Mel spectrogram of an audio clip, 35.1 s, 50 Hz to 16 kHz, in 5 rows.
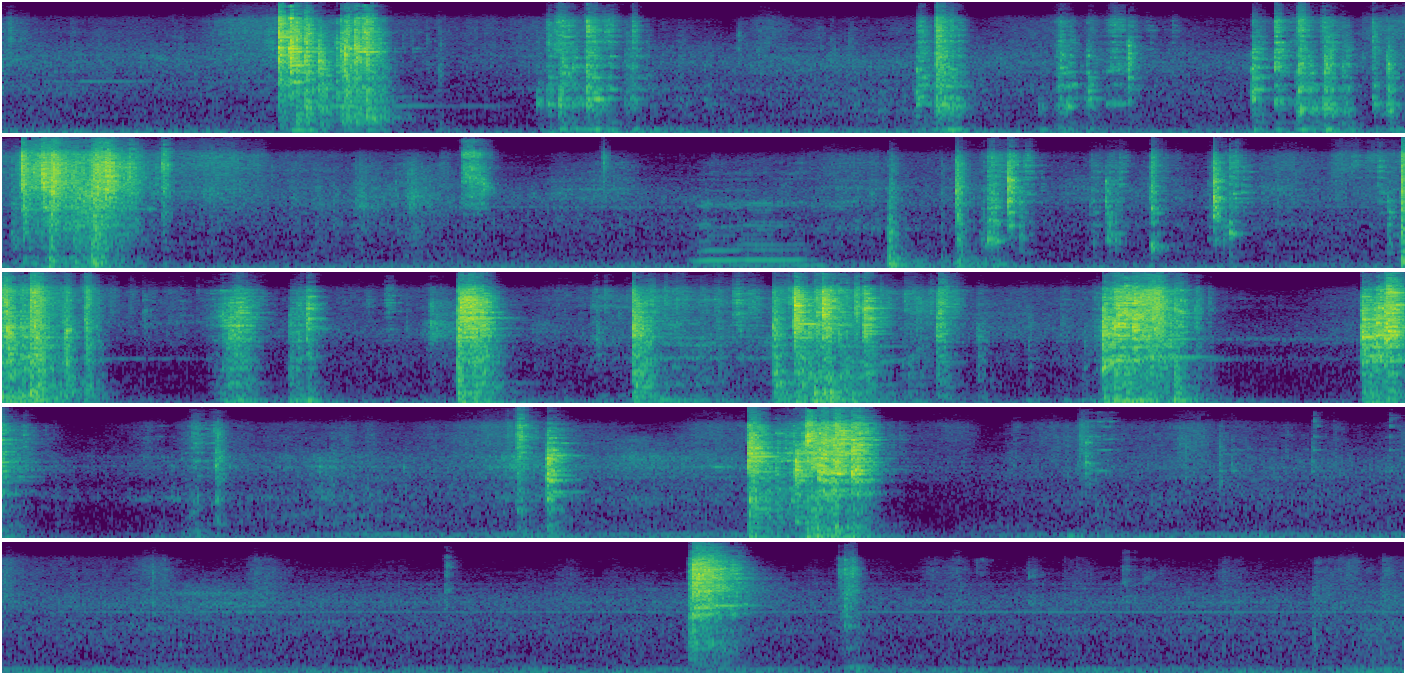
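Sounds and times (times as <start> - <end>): scrap metal clanking: 13.9 - 21.3, 23.4 - 25.6, 31.5 - 31.9.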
